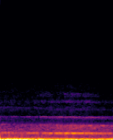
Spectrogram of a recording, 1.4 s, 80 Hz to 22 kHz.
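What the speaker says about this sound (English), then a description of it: "check out these airliners flying over" AI airliners passing overhead in Microsoft Flight Simulator 2024, a steady broad jet-engine roar that holds at an even, fairly loud level without voices.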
